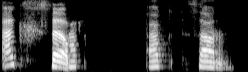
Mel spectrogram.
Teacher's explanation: A-nya tipis, K-nya juga tipis. Kasih suara yang eh nafas yang ngalir.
